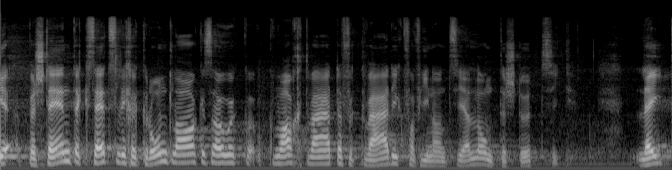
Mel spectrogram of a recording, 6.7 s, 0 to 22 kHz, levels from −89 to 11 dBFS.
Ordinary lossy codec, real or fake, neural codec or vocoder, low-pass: none; real; none; 14.4 kHz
